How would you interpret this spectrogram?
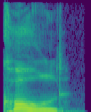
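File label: "cold", English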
